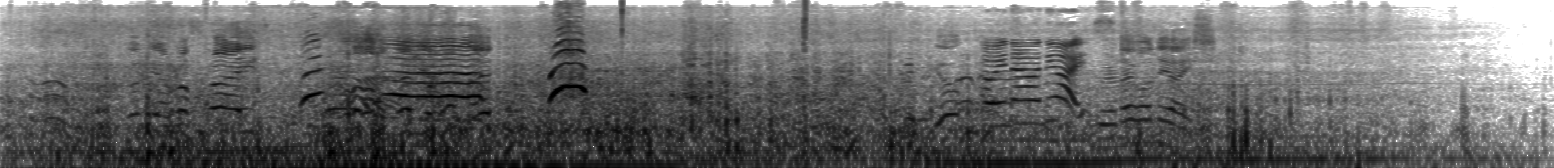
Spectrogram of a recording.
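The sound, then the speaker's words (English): Snowmobile ride over polar ice, a loud continuous engine drone buried in heavy wind rush, with brief voices calling out above the noise now and then. “But first, she had to survive the skidoo ride.”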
